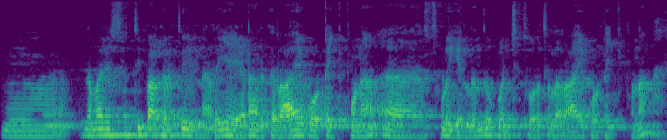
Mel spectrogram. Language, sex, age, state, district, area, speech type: Tamil, male, 30-45, Tamil Nadu, Krishnagiri, rural, spontaneous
